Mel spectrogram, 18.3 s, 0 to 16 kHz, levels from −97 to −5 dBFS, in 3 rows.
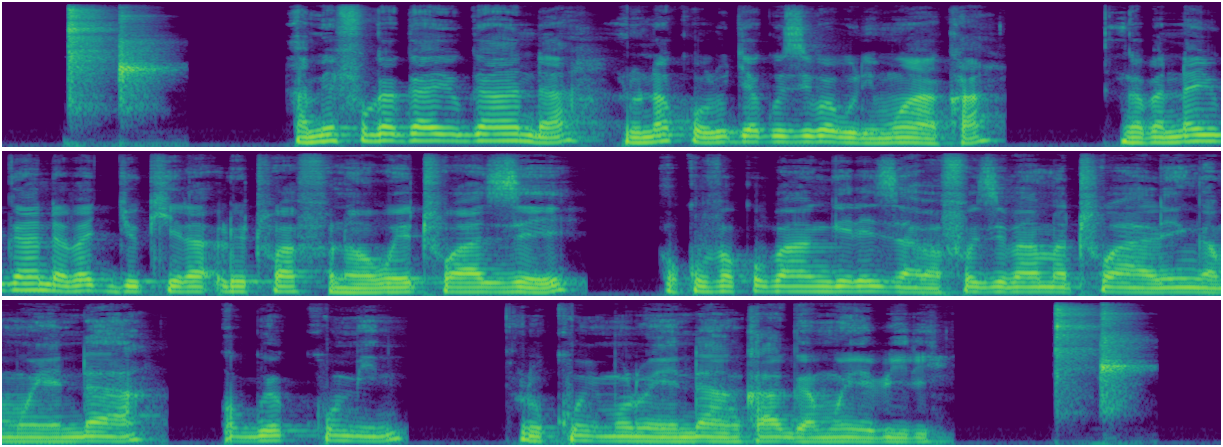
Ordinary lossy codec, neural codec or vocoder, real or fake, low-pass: none; none; real; 14.4 kHz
